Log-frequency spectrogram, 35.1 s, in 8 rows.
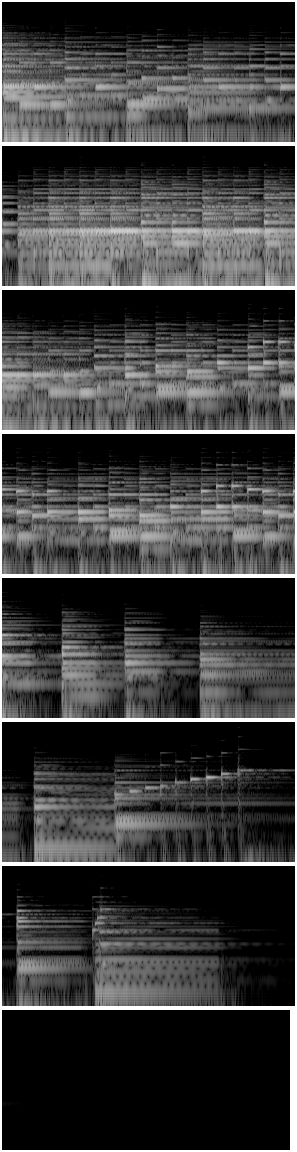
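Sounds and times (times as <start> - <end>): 
playback piano playing: 0.0 - 30.6.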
